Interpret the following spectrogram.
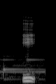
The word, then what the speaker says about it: い: interesting thing stands out: The vowels ''い / i / EE '' are actually very close to each other. That's why, for both English and Chinese speakers, producing a natural-sounding Japanese ''い'' is relatively easy. The key is: don't turn it into a diphthong, and keep your tone and mouth shape consistent.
